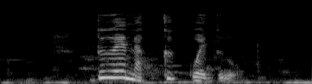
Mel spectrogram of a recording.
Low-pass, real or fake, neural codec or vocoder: 10.8 kHz; real; none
